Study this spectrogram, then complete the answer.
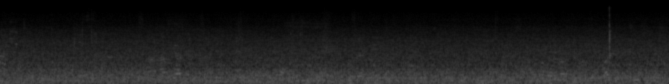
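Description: An elderly man talks calmly with another man.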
